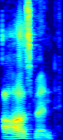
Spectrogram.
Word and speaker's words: Assman: So Dick Assman is his name, but it's spelled Assman, pronounced Osman.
